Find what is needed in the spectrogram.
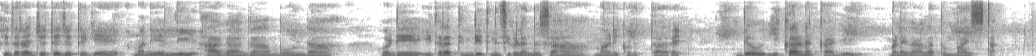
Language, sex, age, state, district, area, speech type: Kannada, male, 18-30, Karnataka, Tumkur, urban, spontaneous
